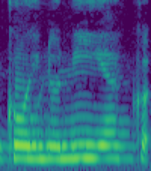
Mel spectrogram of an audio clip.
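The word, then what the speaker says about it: κοινωνία: Y eso de koinonía, quinonía. Quinonía, sí. Los diptongos EI o I en griego moderno se pronuncian I. Quinonía.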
